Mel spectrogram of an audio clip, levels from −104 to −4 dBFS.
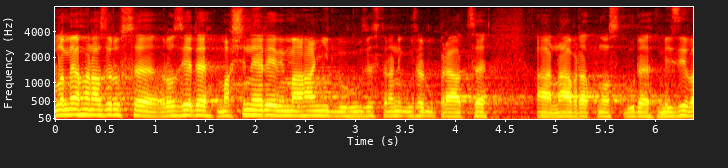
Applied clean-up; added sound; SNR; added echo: none; none; none; none.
